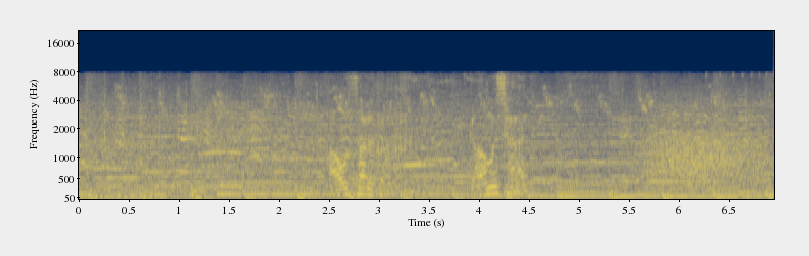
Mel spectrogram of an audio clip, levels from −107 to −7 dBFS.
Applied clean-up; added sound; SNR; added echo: none; Livestock, farm animals, working animals; 13 dB; none.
